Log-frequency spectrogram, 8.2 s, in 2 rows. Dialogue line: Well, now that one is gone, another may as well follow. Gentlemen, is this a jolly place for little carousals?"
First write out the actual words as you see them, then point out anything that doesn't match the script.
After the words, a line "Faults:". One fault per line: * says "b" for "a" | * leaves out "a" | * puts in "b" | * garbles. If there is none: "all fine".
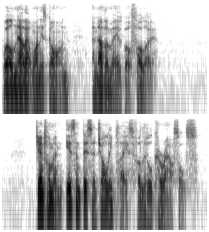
Well, now that one is gone, another may as well follow. Gentlemen, isn't this a jolly place for little carousals?"
Faults:
* says "isn't" for "is"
